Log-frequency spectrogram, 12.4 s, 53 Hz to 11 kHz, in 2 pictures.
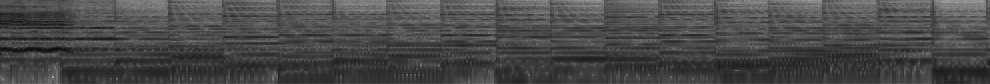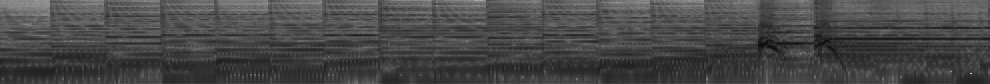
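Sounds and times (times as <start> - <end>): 
bouncy music track: 0.0 - 12.3
dog barking sound effects yapping and whimpering: 10.9 - 11.8
high yelping glide: 10.9 - 11.8.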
